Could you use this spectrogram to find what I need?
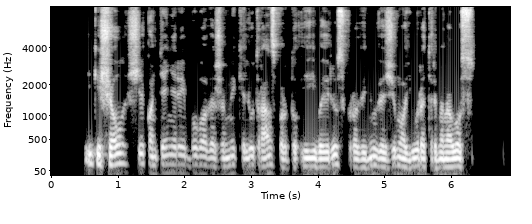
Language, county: Lithuanian, Alytus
